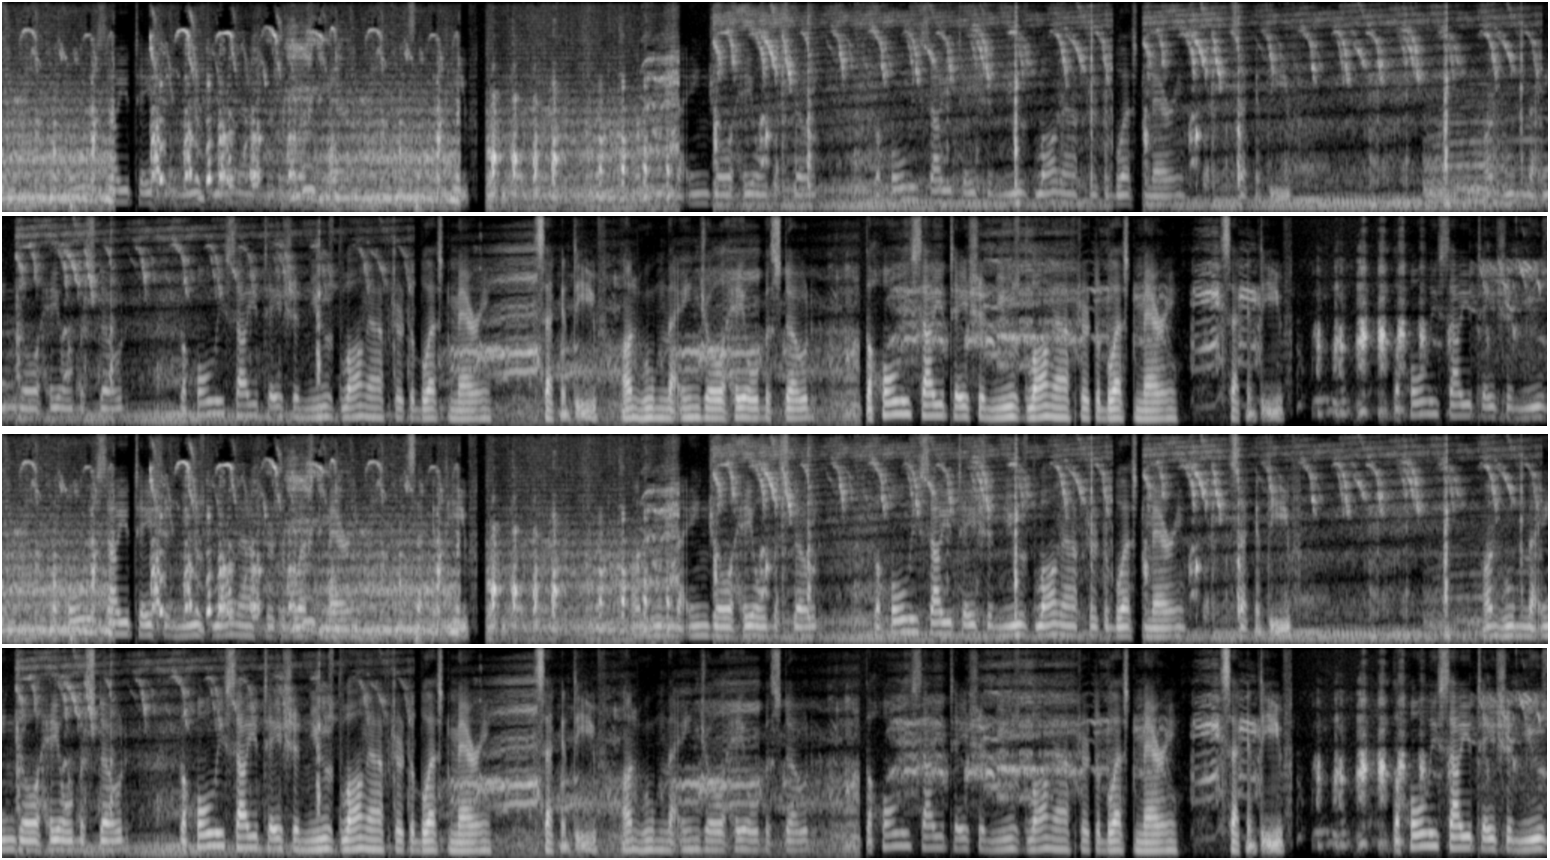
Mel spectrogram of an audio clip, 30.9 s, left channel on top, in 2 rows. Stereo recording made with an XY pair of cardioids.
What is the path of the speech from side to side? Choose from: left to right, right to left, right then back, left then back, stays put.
left then back.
